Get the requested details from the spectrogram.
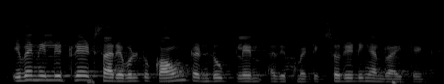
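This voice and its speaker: Moderate pace and ordinary pitch variation in a man's fairly high-pitched voice. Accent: Bihari. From Bihar, India (Magahi-speaking area). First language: Magahi. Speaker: panelist at literature festival. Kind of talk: panel discussion. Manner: hesitant, many fillers.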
